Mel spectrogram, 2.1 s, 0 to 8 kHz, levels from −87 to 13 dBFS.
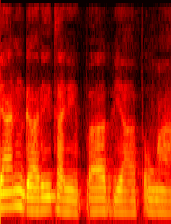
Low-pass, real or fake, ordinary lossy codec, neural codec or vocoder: none; fake; none; codec, 16 kHz, 1.1 kbps, Voila-Tokenizer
